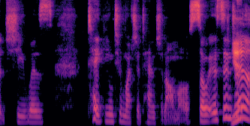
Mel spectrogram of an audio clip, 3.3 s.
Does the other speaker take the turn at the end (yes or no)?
yes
